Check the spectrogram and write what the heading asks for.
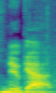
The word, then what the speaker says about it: nougat: It's pronounced nougat.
